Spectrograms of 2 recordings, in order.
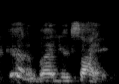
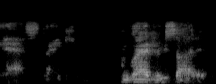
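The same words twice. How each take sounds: First: Calm, even, unbothered; composed and cool. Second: Soft, near-whispered private delight; inner glee. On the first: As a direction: keep it cool and collected. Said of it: "I keep my composure on". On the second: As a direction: hush it like thoughts inside your head. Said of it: "But inside, I'm like". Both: Retold or imitated.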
